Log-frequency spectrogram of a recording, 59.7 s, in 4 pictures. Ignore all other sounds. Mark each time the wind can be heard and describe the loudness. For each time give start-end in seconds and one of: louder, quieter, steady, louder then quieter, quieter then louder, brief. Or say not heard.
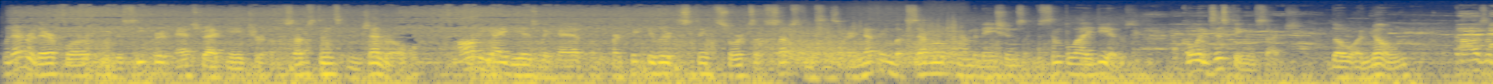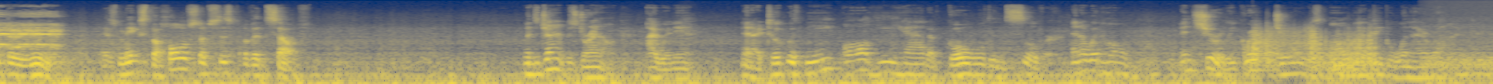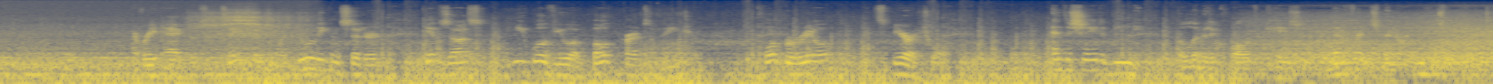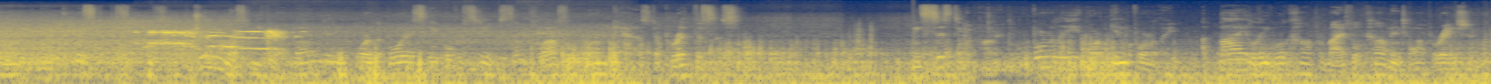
0.0-59.6 quieter then louder.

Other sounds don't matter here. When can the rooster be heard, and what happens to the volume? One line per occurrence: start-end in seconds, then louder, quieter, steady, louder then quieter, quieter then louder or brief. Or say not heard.
11.3-15.6 quieter then louder
46.1-47.9 brief.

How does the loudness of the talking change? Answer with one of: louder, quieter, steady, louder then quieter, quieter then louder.
quieter.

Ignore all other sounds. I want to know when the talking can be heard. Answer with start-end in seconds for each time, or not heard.
0.0-18.0, 20.1-29.6, 31.1-39.4, 40.4-52.1, 53.9-59.6.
